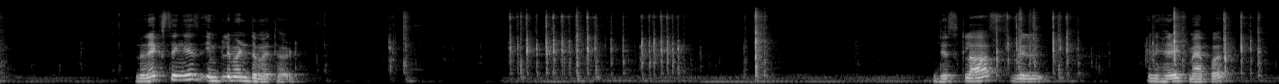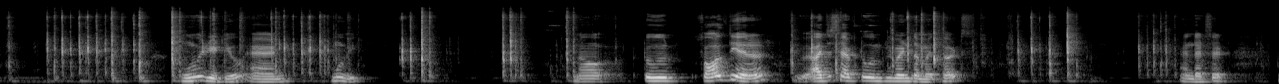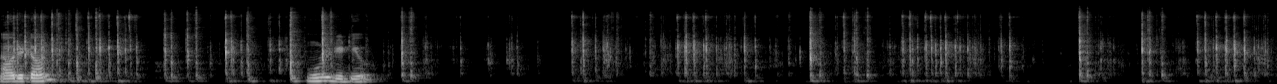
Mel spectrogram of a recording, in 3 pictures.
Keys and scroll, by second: 11.3 Return, 17.4 shift+Return, 20.5 ctrl+i, 22.7 shift+Down, 23.5 alt+j, 27.9 Escape, 28.4 Return, 33.3 Return.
